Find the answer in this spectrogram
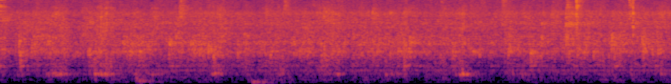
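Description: Faint, irregular chewing and mouth sounds of someone eating a lettuce wrap of crunchy deep-fried shrimp and sweet potato fritters, with a soft low thud about two and a half seconds in.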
